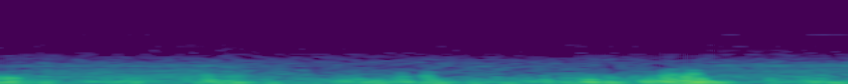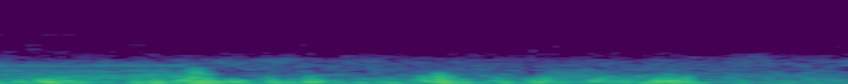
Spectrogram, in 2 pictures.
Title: Huge Angus cow sound asleep and snoring on nice day.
